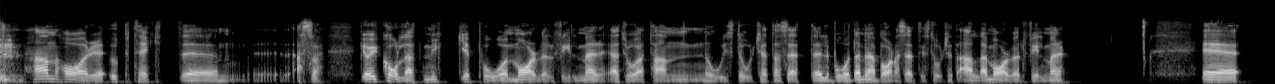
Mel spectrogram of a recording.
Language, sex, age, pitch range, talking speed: Swedish, male, 30-49, 105-135 Hz, 160 wpm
